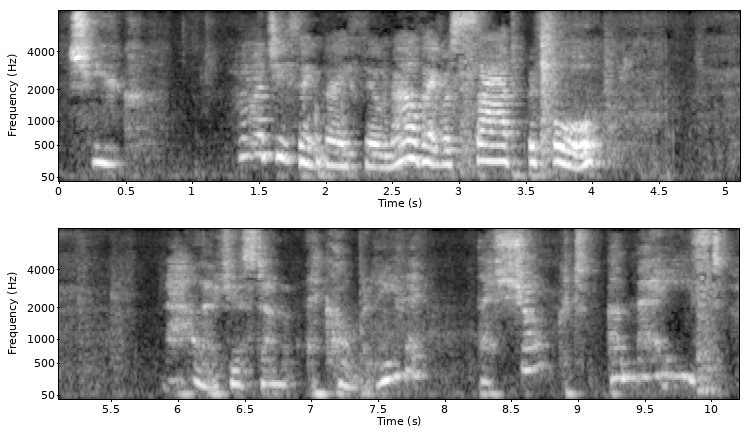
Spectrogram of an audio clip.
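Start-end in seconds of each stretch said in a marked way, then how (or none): 5.9-10.1 hushed, breathless wonder; telling children of the stunned parents in a whisper; awed whisper. Acted. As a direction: whisper it like it's too amazing to say.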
